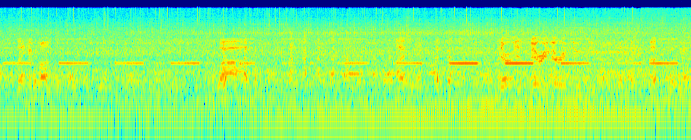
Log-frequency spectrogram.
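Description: A tug engine hums steadily.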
